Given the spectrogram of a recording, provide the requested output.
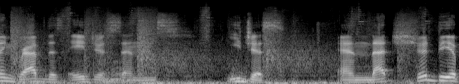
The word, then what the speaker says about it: Aegis: They're going to go ahead and grab this Aegis and Eegis.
